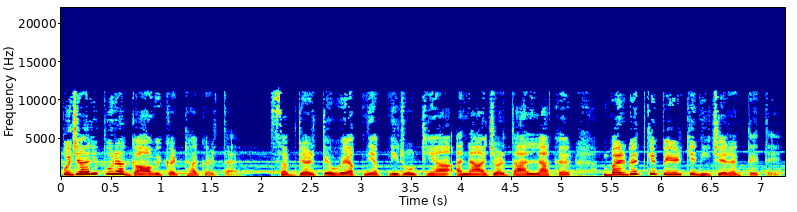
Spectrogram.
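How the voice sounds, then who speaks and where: A woman narrating a scripted horror story in a dramatic, expressive way. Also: low-pitched, normal speed, soft background music.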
